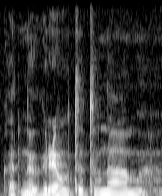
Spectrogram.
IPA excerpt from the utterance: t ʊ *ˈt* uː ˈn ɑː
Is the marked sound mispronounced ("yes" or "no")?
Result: no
